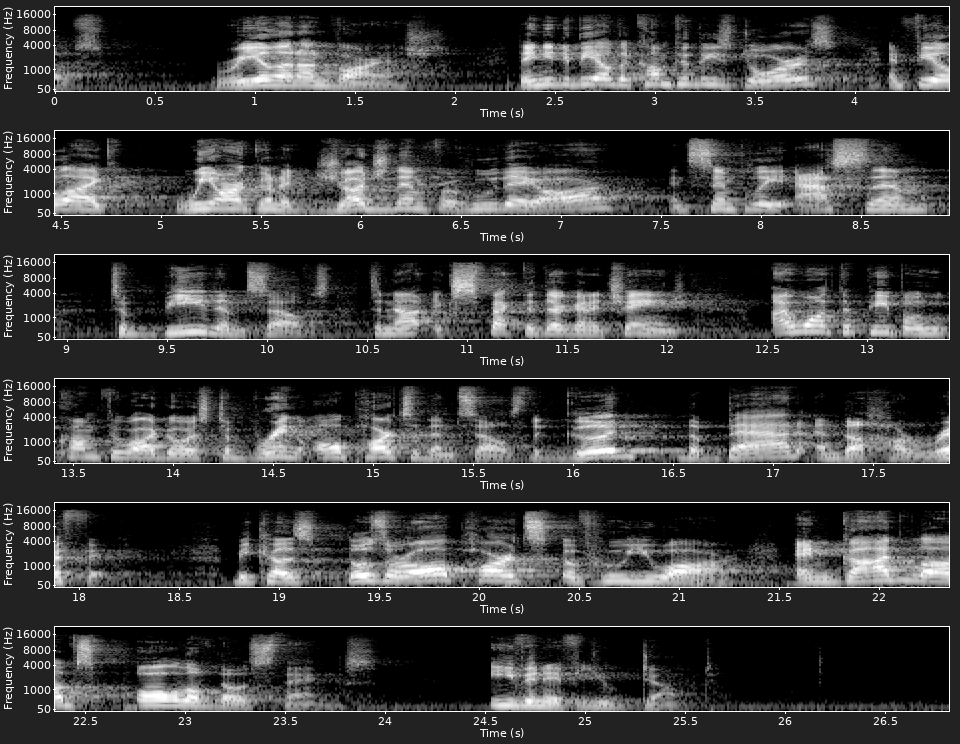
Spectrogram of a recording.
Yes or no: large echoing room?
yes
